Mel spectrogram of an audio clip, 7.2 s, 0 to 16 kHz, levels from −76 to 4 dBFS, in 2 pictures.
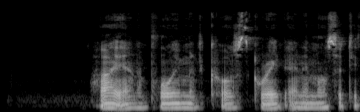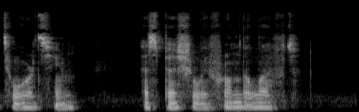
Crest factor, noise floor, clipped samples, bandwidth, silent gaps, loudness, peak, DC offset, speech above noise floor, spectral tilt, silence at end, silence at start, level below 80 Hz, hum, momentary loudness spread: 24 dB; -66 dBFS; under 0.1%; 11.5 kHz; none; -26 LUFS; -4 dBFS; under 0.1%; 40 dB; -5 dB/octave; 0.6 s; 0.95 s; -52 dBFS; none; 10 LU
